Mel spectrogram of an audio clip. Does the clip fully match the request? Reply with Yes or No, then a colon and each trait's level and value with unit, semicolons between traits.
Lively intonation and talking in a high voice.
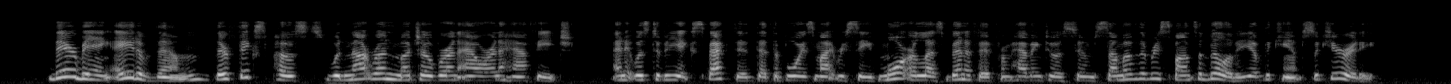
Yes: wide, 8.7 semitones; high, 245 Hz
